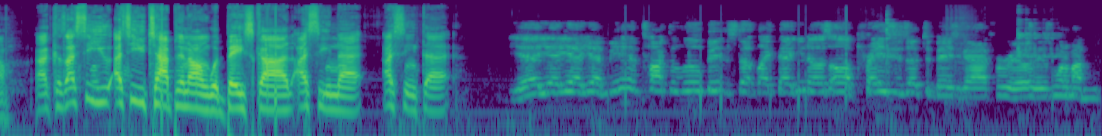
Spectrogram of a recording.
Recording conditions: poor sound quality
